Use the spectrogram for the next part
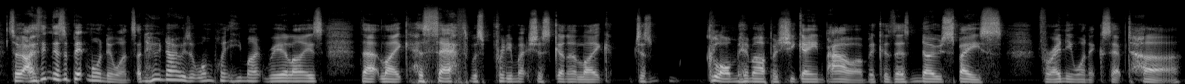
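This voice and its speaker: A man's voice: medium pitch, moderate pace, sharp tone, no room sound. A man co-hosting a podcast, talking casually through a book and acting out imagined bits of dialogue as he explains. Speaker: podcast co-host.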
